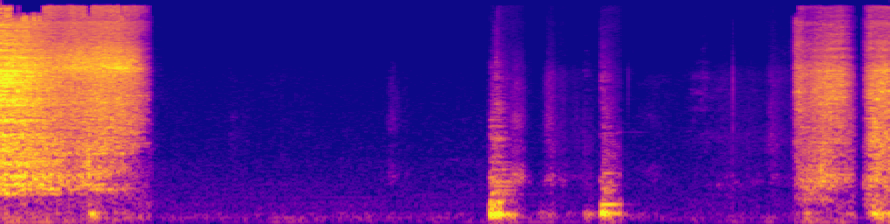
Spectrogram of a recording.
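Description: Urad dal roasting in a hot pan on the stove gives a loud burst of hissing, rustling sizzle, then silence broken by short scraping rustles and another hissing burst at the end.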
